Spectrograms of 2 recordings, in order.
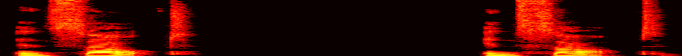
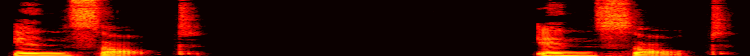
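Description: First: "insult" with light in, punched SULT; "insult" as a verb: in-SULT, said twice; verb stress on second syllable. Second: "insult" with high IN, falling on sult; "insult" as a noun: IN-sult, said twice; noun stress on first syllable. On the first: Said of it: "后边是动词". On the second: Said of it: "前面是名词，后边是动词". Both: Shown as a demonstration.

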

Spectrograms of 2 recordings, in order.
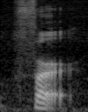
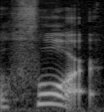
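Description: First: "for" reduced to "fur"; American weak "for", sounding like "fur"; weak form of FOR. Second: Said in the usual way. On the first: Shown as a demonstration. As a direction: say "for" unstressed, as "fur". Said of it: "弱读会变成fur". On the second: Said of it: "我们呢可以弱读".

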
